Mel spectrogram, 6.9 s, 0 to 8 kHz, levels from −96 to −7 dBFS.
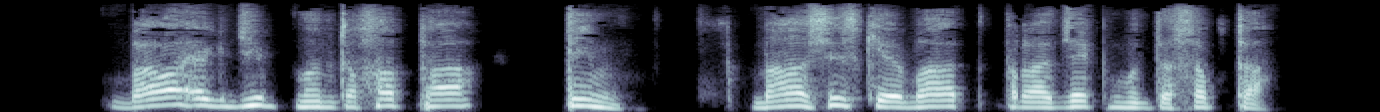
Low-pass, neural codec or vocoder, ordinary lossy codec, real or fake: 7.2 kHz; codec, 16 kHz, 1.1 kbps, Voila-Tokenizer; MP3, 32 kbps; fake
